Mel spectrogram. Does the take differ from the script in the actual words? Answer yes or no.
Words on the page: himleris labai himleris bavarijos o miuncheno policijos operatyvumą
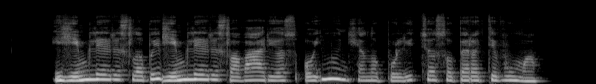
no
